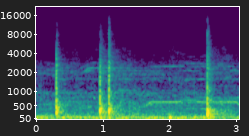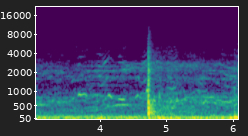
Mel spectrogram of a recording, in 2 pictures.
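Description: Aerial firework shells bursting overhead: about five sharp bangs, two in quick succession about a second in and single bangs near the middle and later on.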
